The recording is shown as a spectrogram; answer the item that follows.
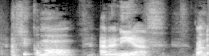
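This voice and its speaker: A man speaks in a raised, projected voice with a bright, sharp tone. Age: 60s. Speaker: pastor. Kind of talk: sermon. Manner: emphatic, repetitive exhortation.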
